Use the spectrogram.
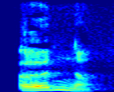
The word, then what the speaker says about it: hen: Alors, en fait, ça se prononce Un. Et en fait, un, c'est un pronom suédois qui a été mis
